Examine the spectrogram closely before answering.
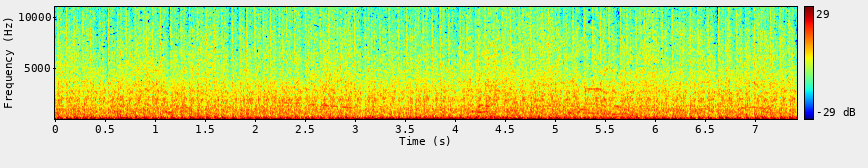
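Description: Explosions roar and rumble nearby.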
